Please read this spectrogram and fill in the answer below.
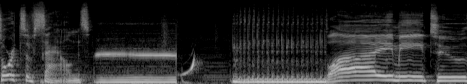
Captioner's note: whistling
